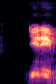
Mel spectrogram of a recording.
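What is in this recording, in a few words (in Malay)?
"jirim", Malay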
